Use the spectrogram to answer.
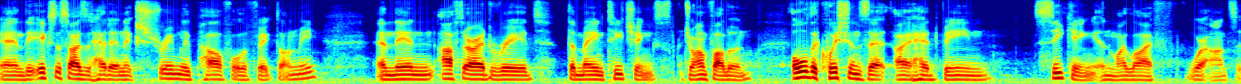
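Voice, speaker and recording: Delivered at a moderate pace in a New Zealand accent, the dark, mellow voice keeps a fairly even intonation over a very clean recording with a silent background. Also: man, medium pitch for a man. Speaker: sound engineer. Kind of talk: interview.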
